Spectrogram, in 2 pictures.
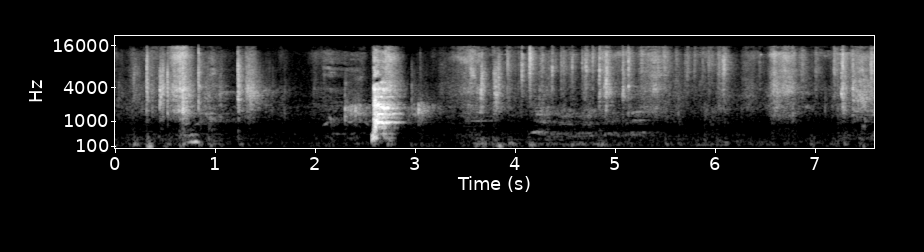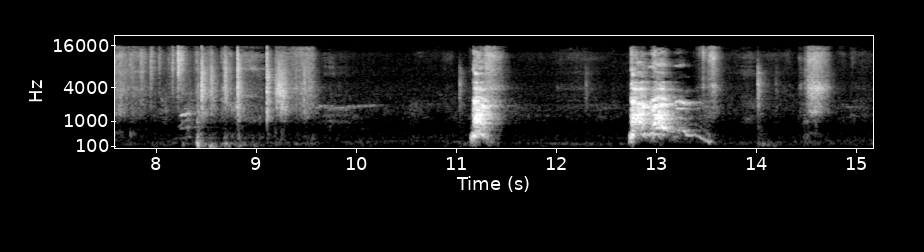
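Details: Pug barking at home on a sunny afternoon, with much handling noise and rustling. Isolated sharp barks come at irregular intervals, ending in a harsher double bark and a softer yap.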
